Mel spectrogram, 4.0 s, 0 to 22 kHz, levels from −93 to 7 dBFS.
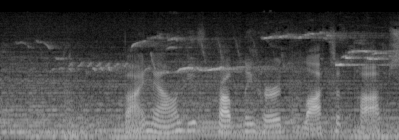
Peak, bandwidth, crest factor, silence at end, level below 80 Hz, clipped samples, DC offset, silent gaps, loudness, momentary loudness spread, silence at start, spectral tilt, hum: -6 dBFS; 16 kHz; 20 dB; 0 s; -38 dBFS; under 0.1%; under 0.1%; none; -26 LUFS; 9 LU; 0 s; -4.5 dB/octave; none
